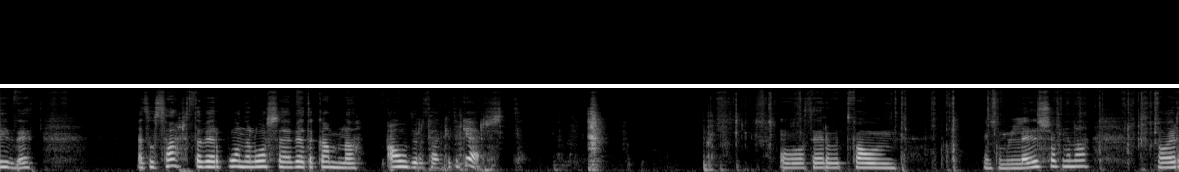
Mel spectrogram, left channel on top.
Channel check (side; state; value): left; silent; digital silence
